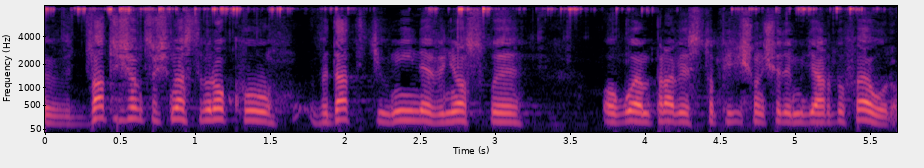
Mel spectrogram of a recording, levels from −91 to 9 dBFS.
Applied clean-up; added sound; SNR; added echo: none; Bell; 4 dB; none.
